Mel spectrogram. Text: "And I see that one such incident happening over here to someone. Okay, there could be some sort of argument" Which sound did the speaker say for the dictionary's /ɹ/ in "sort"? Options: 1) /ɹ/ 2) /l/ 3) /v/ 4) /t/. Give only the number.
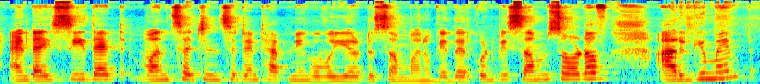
1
